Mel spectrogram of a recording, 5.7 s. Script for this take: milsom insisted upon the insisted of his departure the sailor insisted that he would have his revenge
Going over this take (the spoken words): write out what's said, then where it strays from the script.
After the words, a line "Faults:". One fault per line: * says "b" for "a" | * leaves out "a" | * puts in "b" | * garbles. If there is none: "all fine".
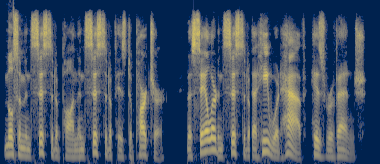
milsom insisted upon the insisted of his departure the sailor insisted that he would have his revenge
Faults:
all fine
